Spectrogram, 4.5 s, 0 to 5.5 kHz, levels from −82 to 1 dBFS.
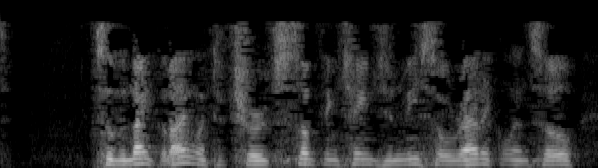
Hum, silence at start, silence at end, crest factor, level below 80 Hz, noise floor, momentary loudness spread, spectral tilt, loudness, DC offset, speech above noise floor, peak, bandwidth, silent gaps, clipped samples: none; 0 s; 0.2 s; 18 dB; -68 dBFS; -71 dBFS; 12 LU; -4.5 dB/octave; -32 LUFS; under 0.1%; 39 dB; -14 dBFS; 5 kHz; none; under 0.1%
